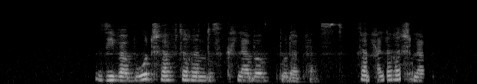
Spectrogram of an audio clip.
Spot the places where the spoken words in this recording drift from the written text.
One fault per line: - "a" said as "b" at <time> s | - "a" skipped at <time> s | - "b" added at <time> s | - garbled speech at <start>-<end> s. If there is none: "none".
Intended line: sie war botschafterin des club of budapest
- garbled speech at 3.5-4.2 s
